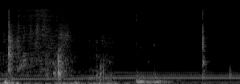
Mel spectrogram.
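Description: Clamp meter being handled and moved between battery cables: a few sharp clicks and knocks as the jaws are opened and closed around a cable. Underneath, a steady electrical hum from the running inverter and battery system.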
